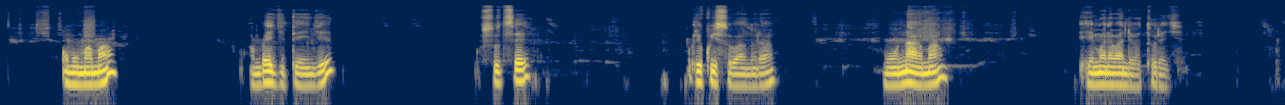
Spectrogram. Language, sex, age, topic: Kinyarwanda, male, 18-24, government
